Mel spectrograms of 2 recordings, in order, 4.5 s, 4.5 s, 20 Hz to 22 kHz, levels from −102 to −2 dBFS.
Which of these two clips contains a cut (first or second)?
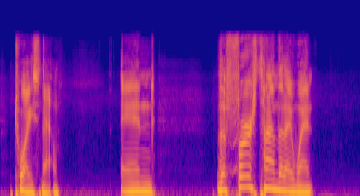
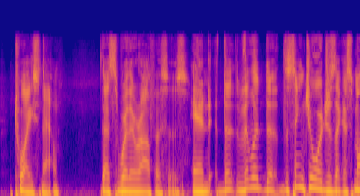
second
